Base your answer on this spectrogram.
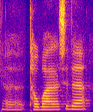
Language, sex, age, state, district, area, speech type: Manipuri, female, 18-30, Manipur, Thoubal, rural, spontaneous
